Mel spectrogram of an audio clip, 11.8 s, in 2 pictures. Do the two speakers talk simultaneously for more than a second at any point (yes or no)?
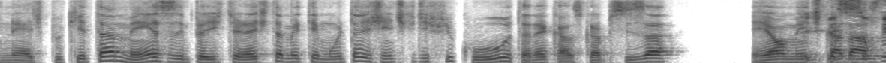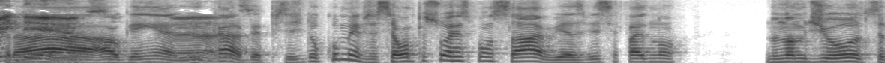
yes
